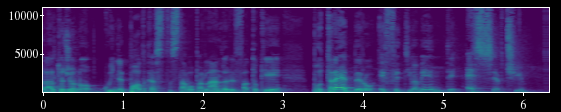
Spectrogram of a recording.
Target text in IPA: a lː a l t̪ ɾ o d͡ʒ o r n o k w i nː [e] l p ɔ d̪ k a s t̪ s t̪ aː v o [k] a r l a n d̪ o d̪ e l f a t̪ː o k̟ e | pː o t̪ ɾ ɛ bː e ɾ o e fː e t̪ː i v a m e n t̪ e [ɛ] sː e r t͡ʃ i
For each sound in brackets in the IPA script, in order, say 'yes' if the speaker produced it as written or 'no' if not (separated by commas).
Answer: yes, no, yes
